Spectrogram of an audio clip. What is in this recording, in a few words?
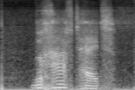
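"begaafdheid", Dutch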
